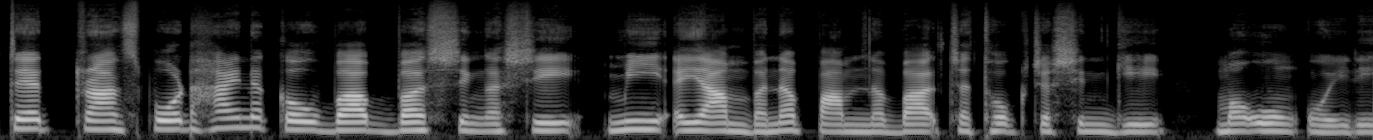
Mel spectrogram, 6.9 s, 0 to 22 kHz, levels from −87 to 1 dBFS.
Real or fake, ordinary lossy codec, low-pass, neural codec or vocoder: fake; none; none; autoencoder, 48 kHz, 128 numbers a frame, DAC-VAE, trained on Japanese speech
